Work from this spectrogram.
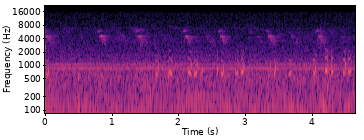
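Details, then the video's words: Pet guinea pig relaxing indoors, giving a quiet run of short, clipped squeaky notes, some doubled, repeated irregularly over a steady low electrical hum. "Guinea pig making noise"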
